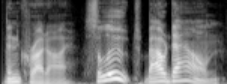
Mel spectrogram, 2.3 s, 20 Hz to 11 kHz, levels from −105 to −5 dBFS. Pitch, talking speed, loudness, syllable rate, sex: 130 Hz, 160 wpm, -18 LUFS, 4.0 syllables/s, male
